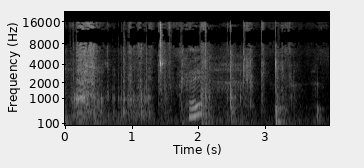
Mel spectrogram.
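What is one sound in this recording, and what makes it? A paper trimmer blade slides along and cuts through card.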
